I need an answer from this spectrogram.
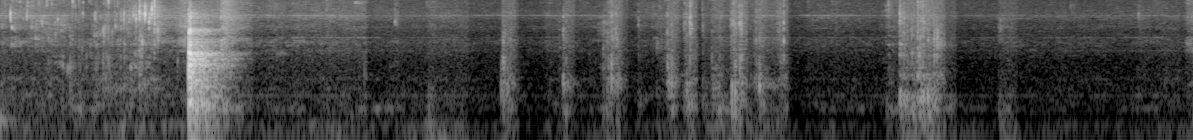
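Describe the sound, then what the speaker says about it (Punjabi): Water runs briefly from a tap into a bowl, followed by a series of small clinks and splashes, close by with no talking. "ਥੋੜਾ ਆਪਾਂ ਪਾਉਣੇ ਆ ਪਾਣੀ"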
